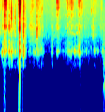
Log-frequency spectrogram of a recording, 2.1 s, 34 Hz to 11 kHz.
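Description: Light metallic clicks and clinks of the retaining pin being pushed back into the stock of an A&K M249 airsoft gun. The sharpest click comes about half a second in, followed by a few fainter ticks.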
